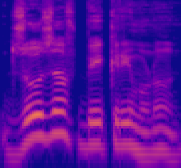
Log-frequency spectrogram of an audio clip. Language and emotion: Goan Konkani, neutral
